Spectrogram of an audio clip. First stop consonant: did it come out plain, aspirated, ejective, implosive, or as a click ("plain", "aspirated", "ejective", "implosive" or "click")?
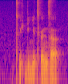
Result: aspirated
